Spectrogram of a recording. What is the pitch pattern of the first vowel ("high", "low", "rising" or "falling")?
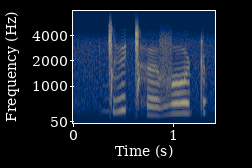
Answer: high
